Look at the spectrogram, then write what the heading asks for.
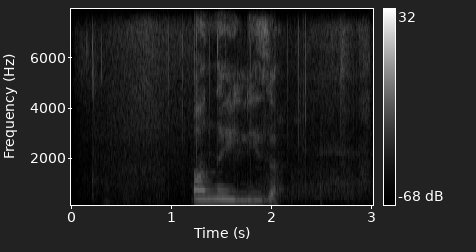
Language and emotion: Russian, neutral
